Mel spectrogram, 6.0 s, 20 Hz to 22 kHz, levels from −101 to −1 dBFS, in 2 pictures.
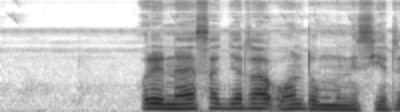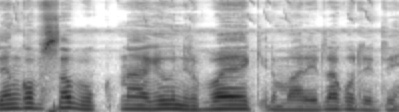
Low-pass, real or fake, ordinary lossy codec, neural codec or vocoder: none; real; none; none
